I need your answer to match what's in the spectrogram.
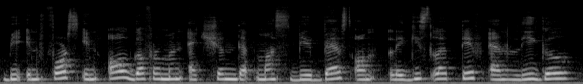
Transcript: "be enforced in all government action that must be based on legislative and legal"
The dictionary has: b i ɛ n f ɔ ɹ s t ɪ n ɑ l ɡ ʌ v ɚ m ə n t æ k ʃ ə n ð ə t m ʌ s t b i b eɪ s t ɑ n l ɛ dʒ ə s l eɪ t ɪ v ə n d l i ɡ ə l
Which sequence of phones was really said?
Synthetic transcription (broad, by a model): b i ɛ n f ɔ ɹ s t ɪ n ɑ l ɡ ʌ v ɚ m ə n t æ k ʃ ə n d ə t m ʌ s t b i b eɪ s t ɑ n l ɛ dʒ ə s l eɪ t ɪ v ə n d l i ɡ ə l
